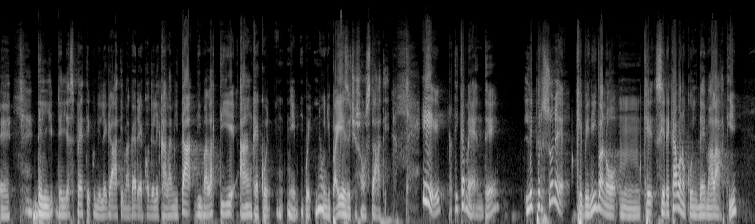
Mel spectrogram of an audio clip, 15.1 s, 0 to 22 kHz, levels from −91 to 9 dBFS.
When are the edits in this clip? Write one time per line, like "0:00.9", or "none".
0:11.4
